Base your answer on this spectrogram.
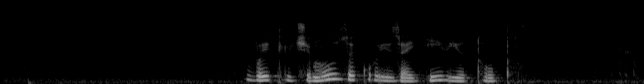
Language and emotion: Russian, sad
